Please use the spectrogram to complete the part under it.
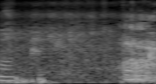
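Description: Several pet dogs whimpering and whining in short, close, high-pitched bursts at the start and end, with someone speaking among them.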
